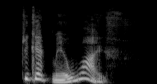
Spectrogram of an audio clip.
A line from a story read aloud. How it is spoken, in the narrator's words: answered Bracy coolly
